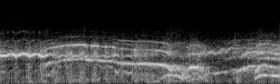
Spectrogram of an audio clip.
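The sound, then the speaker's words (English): Shrill, wavering whinnies rise and fall continuously, loud, with overlapping agitated calls of several panicking horses crying out in alarm over a rough background. “look, the horses, they've gone mad. They're going to bolt.”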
